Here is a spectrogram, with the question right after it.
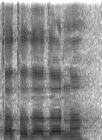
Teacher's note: ये दंत से बोला जाता है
